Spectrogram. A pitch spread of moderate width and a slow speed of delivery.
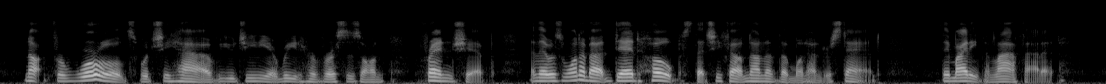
No: average, 3.7 semitones; average, 180 wpm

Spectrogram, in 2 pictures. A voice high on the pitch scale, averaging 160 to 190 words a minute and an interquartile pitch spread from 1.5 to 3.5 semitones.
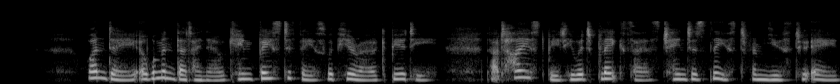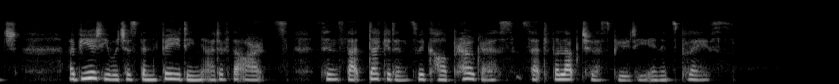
Yes: high, 225 Hz; average, 170 wpm; average, 3.1 semitones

